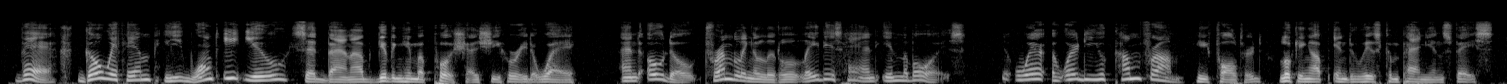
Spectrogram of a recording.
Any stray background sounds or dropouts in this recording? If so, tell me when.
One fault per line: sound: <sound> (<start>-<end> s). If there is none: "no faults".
no faults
